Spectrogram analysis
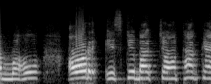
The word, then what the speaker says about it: mho: ठीक है, और उसके बाद इसका अगला मात्रक का महो है, MHO, महो। आप जो भी प्रोनाउंसिएशन करते हो ध्यान रखिएगा, महो।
